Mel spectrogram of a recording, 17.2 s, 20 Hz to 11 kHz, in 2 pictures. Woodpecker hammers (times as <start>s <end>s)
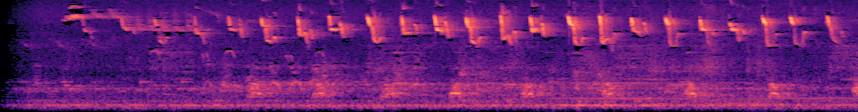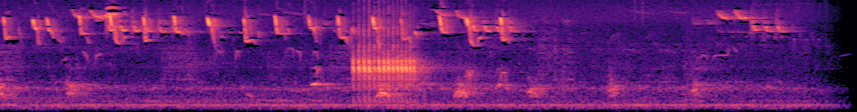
11.7s 14.2s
